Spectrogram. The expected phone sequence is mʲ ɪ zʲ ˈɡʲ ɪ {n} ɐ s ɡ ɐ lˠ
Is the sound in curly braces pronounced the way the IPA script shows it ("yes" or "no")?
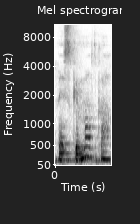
no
